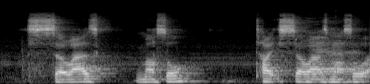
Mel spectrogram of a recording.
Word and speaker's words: psoas: I'm going to butcher the pronunciation of this, but it's psoas muscle, tight psoas Yeah.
